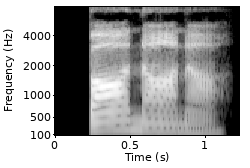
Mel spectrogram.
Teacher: in the word banana, the stress is on the second syllable, banana. If you put the stress in the wrong place, it can sound strange even if your pronunciation of the letters is correct.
